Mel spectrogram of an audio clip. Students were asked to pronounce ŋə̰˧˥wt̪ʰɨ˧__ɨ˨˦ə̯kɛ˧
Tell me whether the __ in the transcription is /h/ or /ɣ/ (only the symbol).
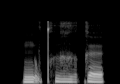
ɣ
